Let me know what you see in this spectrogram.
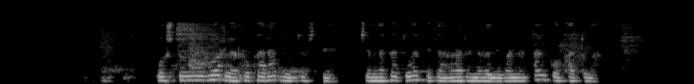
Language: Basque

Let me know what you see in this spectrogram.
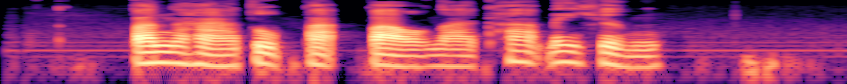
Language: Thai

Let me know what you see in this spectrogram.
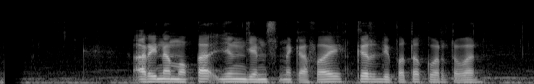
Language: Sundanese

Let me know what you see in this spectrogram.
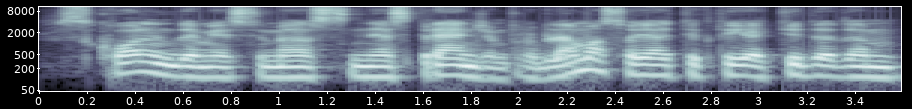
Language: Lithuanian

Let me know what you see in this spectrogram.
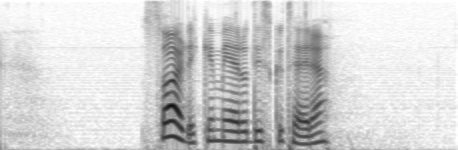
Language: Norwegian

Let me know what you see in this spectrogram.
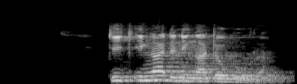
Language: Luo (Kenya and Tanzania)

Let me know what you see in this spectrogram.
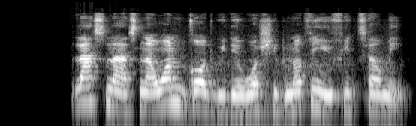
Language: Nigerian Pidgin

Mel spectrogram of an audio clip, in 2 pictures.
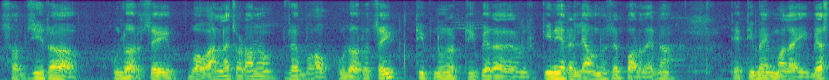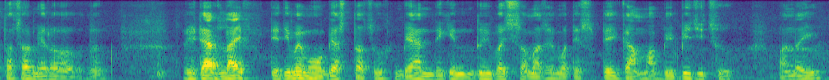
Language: Nepali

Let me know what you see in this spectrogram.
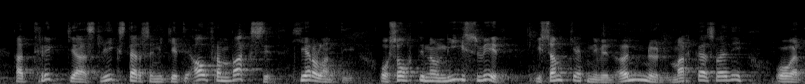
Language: Icelandic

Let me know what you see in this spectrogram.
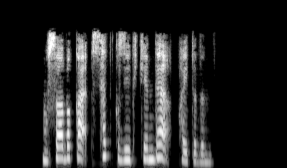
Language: Uyghur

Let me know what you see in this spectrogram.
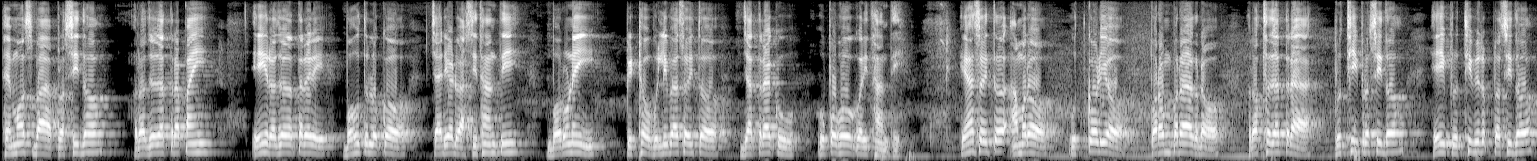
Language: Odia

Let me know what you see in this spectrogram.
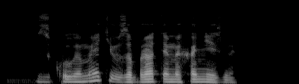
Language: Ukrainian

